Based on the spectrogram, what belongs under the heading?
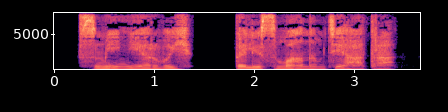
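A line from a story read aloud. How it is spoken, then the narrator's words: Whispered reply. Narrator (Russian): ответил я также шепотом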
